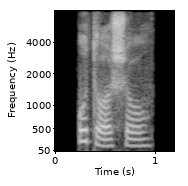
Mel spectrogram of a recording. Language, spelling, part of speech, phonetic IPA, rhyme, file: Hungarian, utolsó, adjective, [ˈutolʃoː], -ʃoː, Hu-utolsó.ogg
- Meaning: last (final)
